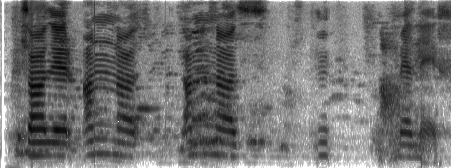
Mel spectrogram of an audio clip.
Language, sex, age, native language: Icelandic, female, 10, Icelandic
